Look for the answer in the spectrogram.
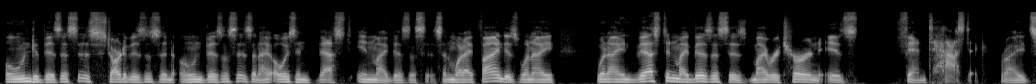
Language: English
